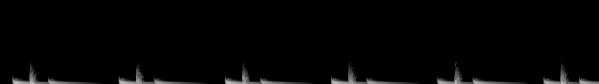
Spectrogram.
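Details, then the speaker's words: Teaching recording: mitral valve prolapse, leaflets bowing back into left atrium; regular heartbeat near 57/min with sharp mid-systolic click between heart sounds. "فيسمى هذه الحاله يسمى المرمر لكرش سستك مد سستك كليك هاي الضربه اللي صير يما يم يما يم يما"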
